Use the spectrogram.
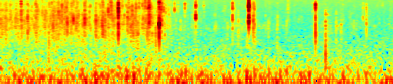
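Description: A green foil tea pouch is held close while its edge is crinkled and squeezed with long nails. Quiet, steady crinkling runs throughout, broken by sharp, bright crackles and snaps over a low rumble.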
